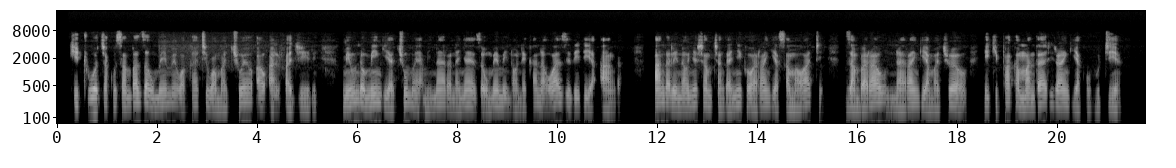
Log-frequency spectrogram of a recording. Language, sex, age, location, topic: Swahili, male, 25-35, Nairobi, government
